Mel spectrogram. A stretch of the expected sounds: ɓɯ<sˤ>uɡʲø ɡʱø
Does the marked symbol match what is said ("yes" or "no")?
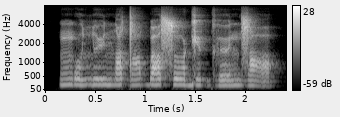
yes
